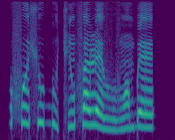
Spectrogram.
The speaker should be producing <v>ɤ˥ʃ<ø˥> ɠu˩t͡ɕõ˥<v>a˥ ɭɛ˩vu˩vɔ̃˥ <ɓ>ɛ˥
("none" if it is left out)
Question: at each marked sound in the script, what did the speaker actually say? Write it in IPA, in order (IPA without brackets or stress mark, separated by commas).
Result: f, u˥, f, ɓ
